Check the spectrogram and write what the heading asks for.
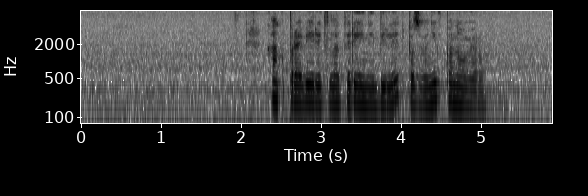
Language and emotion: Russian, neutral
